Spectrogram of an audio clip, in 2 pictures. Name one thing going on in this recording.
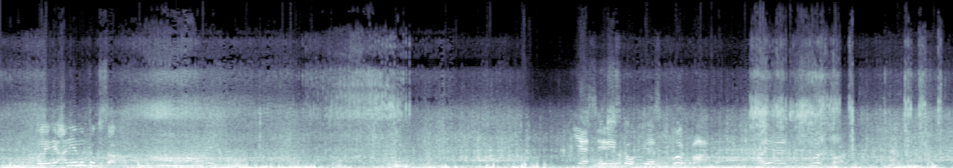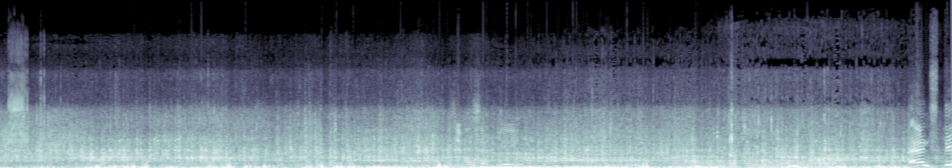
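Waves splash and churn against a moving boat.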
